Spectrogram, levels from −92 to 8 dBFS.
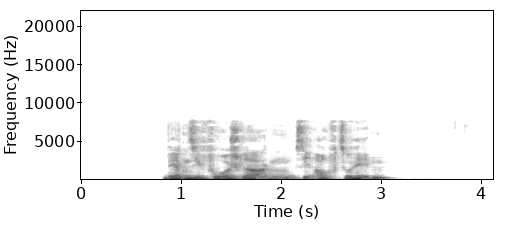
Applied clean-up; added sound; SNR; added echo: neural mask model DeepFilterNet 3.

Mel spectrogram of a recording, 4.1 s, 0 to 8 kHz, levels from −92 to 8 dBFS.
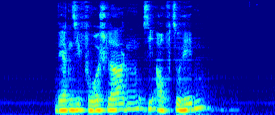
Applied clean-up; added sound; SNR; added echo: neural separator model SepFormer DNS4.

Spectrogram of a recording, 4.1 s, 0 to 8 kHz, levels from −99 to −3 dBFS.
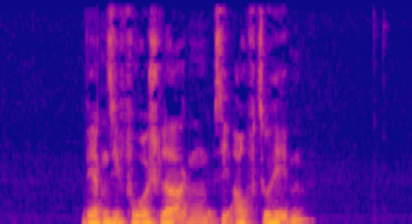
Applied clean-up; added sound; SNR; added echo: none; none; none; none.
